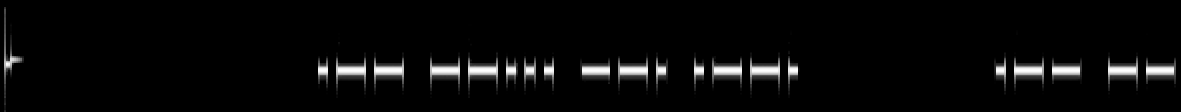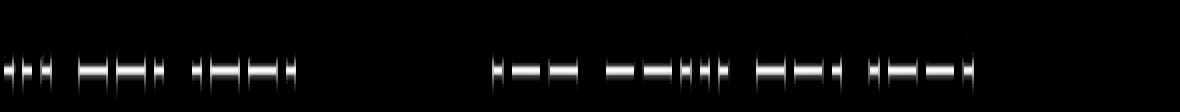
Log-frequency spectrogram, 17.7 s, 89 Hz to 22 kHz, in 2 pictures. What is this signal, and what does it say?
Morse code, heard as a keyed tone, about 17 wpm, 700 Hz. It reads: W7GP W7GP W7GP
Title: USA Call Signs - 4 Characters - Repeated 3x - 17wpm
